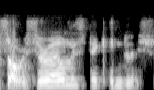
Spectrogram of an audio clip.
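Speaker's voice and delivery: clumsy Liverpool (Scouse) accent, very high pitched. Joking about only speaking english in england, the speaker tries a bad liverpool accent. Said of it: "I'm so bad at the English accent".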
